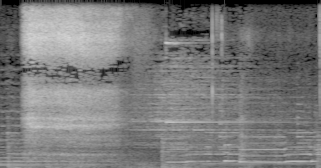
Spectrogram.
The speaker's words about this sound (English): Using your nose, slowly breathe in deep and even, letting your lower belly expand.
